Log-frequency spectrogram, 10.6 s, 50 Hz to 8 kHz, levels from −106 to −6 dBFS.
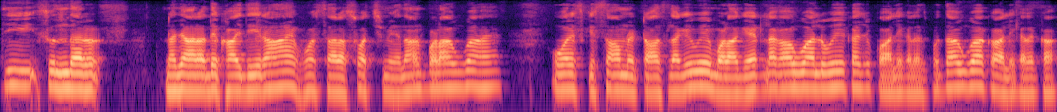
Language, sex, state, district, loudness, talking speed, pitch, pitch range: Hindi, male, Uttar Pradesh, Jyotiba Phule Nagar, -23 LUFS, 205 wpm, 140 Hz, 130-155 Hz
